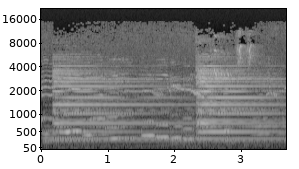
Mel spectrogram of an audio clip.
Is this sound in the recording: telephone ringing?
no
